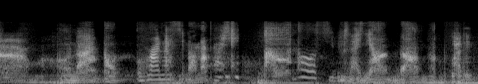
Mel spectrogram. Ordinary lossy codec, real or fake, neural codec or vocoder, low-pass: none; fake; codec, 16 kHz, 1 kbps, X-Codec, WavLM features, trained on Multilingual LibriSpeech; none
